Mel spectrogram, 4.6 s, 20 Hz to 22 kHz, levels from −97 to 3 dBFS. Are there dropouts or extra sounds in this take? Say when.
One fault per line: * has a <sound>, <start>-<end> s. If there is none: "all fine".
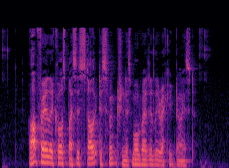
all fine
